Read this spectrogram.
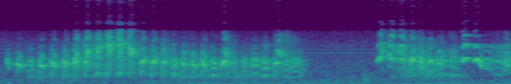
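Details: Two dogs, Sue Ellen and Siv, 'talking' indoors about a bone: a rapid run of pulsed, harmonic grumbling yowls, then a brief pause before another burst of wavering vocal chatter.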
